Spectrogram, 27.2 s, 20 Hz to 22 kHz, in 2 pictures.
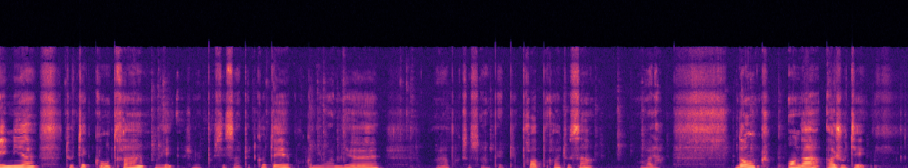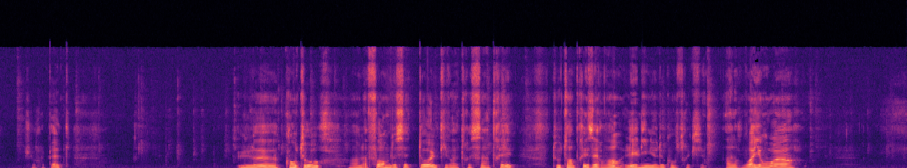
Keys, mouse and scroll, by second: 1.5-2.2 drag, 3.5-4.6 drag, 4.8 right click, 6.8-8.0 drag, 8.6-9.8 drag, 10.9 click, 12.7 click, 13.5-14.4 scroll down 4, 14.6 right click, 15.6 scroll up 1, 16.1 right click, 24.0 click, 25.3-27.2 drag.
